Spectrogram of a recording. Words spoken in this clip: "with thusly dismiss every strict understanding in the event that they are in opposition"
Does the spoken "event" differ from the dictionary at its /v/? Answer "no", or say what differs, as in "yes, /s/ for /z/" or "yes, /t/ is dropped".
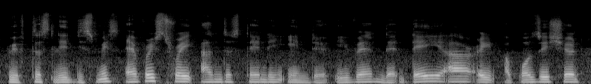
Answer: no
